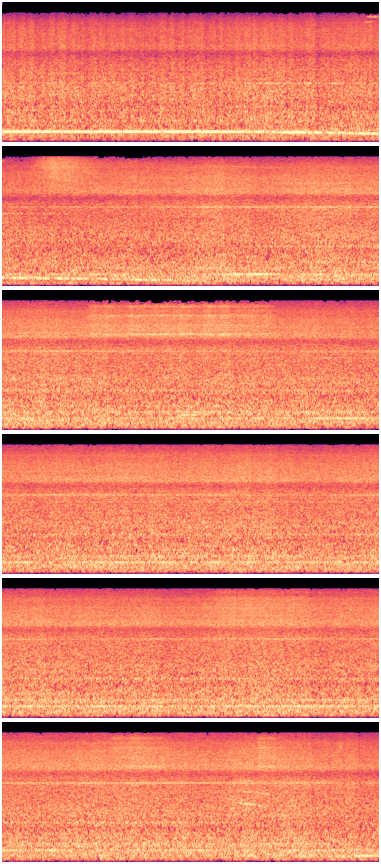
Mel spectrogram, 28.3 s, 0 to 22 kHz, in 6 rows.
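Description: ÖBB Class 1116 Taurus electric locomotive and its double-deck train standing at the platform with the electrics and cooling fans running: a steady whine over a hum. About four seconds in, the whine slides down in pitch over a couple of seconds, then a different steady tone settles in.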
